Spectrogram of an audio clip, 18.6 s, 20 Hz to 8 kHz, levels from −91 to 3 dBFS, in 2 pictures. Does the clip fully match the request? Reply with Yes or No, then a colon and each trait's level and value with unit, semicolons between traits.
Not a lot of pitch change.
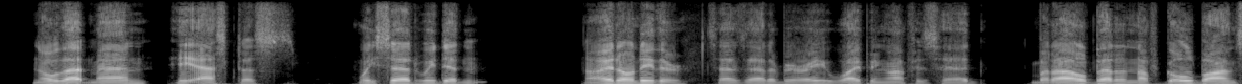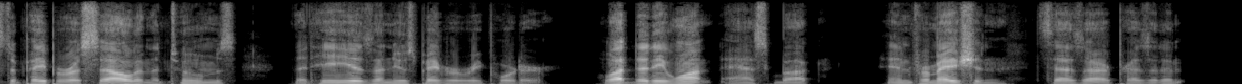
Yes: narrow, 2.1 semitones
